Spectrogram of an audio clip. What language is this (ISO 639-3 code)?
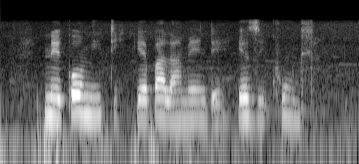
xho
